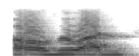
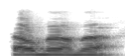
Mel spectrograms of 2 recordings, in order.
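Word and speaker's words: ʻOumuamua: Hawaiian is an easy language to pronounce. So you basically pronounce it by letter. So it's Oumuamua. Oumuamua.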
